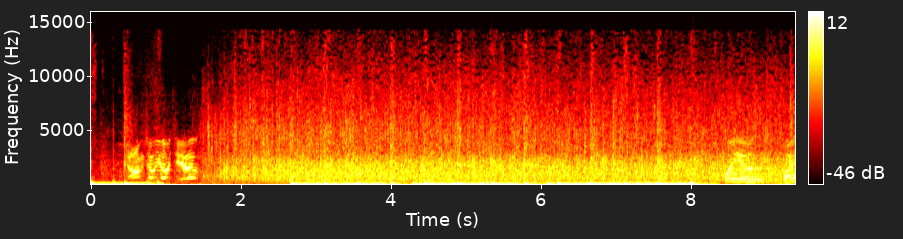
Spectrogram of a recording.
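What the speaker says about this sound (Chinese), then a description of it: "来自中国的国际级裁判殷俊松，掌声有请。" Audience applause welcoming the head judge, an international referee from China, at a competition: steady broadband clapping over a rhythmic music beat, with an announcer's voice briefly at the start and end.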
